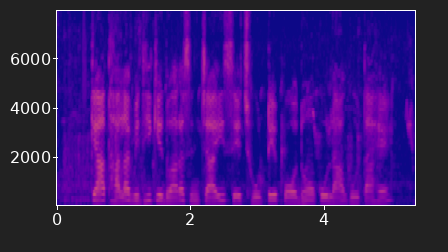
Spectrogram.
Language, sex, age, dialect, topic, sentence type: Hindi, female, 18-24, Kanauji Braj Bhasha, agriculture, question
